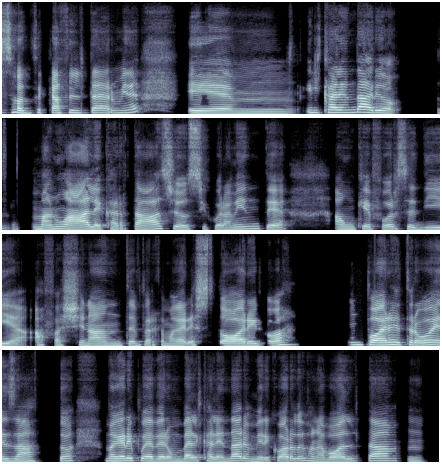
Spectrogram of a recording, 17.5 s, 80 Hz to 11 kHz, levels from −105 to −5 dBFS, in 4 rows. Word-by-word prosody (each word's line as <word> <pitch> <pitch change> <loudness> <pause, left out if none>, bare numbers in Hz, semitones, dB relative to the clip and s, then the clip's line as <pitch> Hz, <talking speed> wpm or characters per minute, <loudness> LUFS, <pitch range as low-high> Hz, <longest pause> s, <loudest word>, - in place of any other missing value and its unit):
se 265 - -5
ho 225 - +7
azzeccato 215 +1 +1
il 225 0 -4
termine, 225 +5 -1 0.5
ehm, 195 -3 +1 0.2
il 240 0 -6
calendario 250 -3 +4 0.3
sn 240 -5 -21 0.2
manuale, 200 -1 +3
cartaceo 200 +1 -1
sicuramente 200 +1 -5 0.4
ha 200 - -3
un 195 0 -4
che 210 +1 -3
forse 200 -2 -6
di 175 -1 -3
affascinante, 190 0 -3
perché 175 +1 -8
magari 175 -1 -2
è - - -4
storico 185 -1 +2 0.8
un 225 0 -3
po' 220 0 +6
retrò, 220 -1 +3
esatto, 205 +2 -2 0.3
magari 220 +2 +4
puoi 235 -3 0
avere 200 -1 +3
un 200 - -6
bel 190 -1 +1
calendario. 215 +2 0
Mi 195 -1 -5
ricordo 205 +3 -1
che - - -10
una 185 -3 -4
volta, 225 +4 0
mhmm 190 -1 -13
205 Hz, 130 wpm, -23 LUFS, 190-220 Hz, 0.8 s, ho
